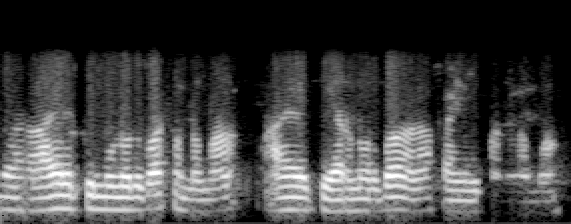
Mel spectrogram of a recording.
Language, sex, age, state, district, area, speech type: Tamil, male, 18-30, Tamil Nadu, Vellore, rural, conversation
